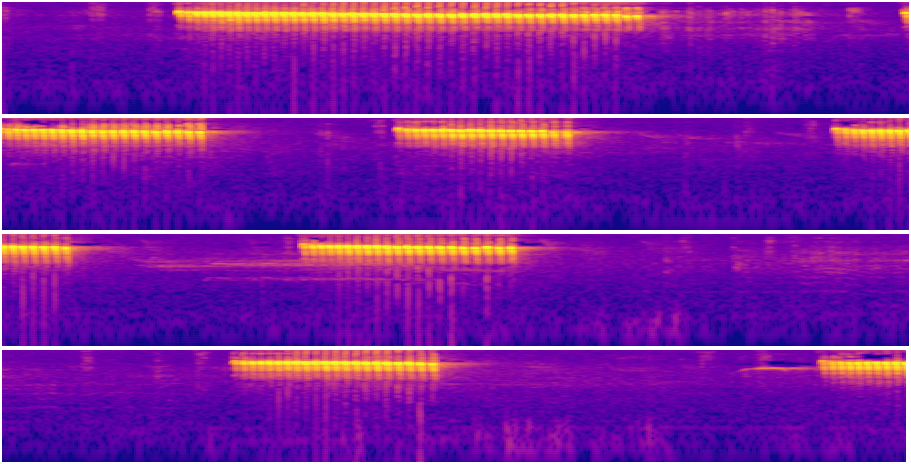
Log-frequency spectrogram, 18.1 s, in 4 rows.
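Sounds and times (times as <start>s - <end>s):
prinia buzzy rattling call bursts: 0.8s - 5.7s, 6.4s - 7.6s, 8.4s - 9.6s, 10.3s - 11.9s, 14.0s - 16.0s, 17.1s - 18.1s.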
